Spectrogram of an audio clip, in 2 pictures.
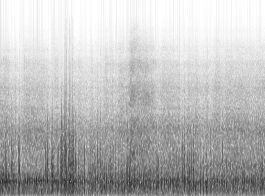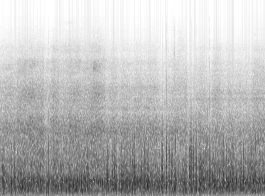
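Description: Wind rushes past the microphone while riding.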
